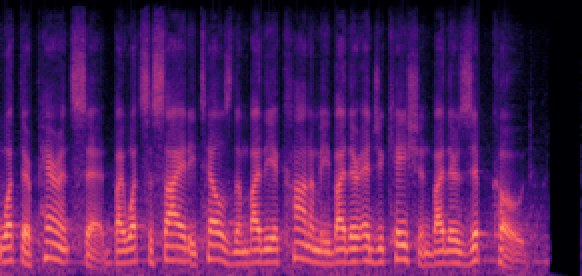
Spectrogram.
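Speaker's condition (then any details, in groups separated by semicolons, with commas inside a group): No condition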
